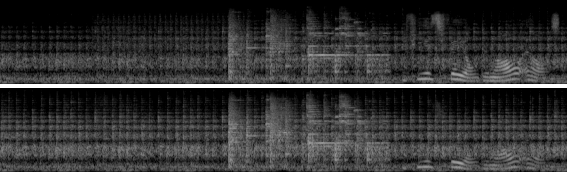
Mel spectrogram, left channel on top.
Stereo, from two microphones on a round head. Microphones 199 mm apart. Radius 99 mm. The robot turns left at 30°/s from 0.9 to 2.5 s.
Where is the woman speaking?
90° left.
